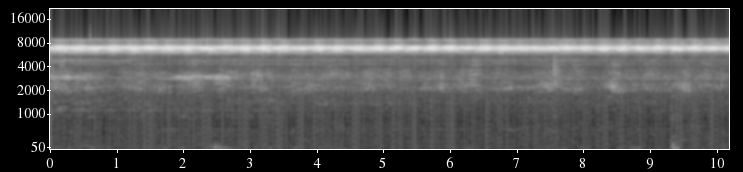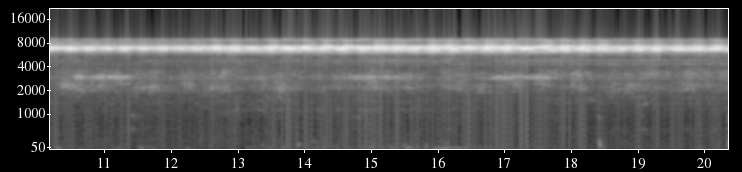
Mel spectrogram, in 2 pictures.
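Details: A night cricket recording for relaxation, with a continuous high-pitched pulsing trill throughout, occasional short lower-pitched chirps from other callers and a few faint soft clicks.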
